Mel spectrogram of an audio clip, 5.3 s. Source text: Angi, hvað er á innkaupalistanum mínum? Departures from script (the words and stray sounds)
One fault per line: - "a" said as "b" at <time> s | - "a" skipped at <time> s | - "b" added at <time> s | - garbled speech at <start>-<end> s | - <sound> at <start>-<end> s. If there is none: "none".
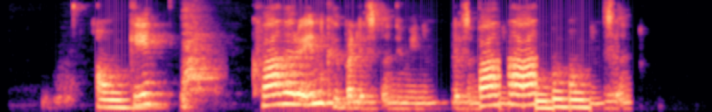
- bark at 1.3-1.7 s
- garbled speech at 3.4-4.7 s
